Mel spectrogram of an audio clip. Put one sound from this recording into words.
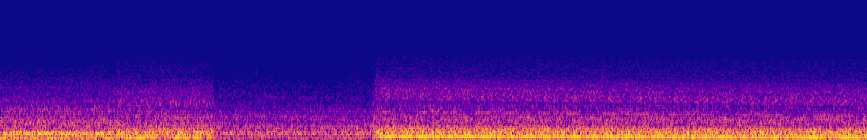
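A truck engine drones low and steady, dropping briefly before swelling again.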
